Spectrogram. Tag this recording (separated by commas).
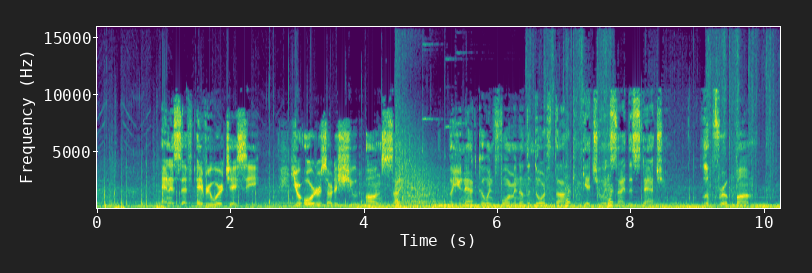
Speech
